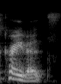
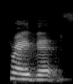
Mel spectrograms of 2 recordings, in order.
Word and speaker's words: Cravets: Have I pronounced that right, Mary? It's Cravets. Cravets, brilliant.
